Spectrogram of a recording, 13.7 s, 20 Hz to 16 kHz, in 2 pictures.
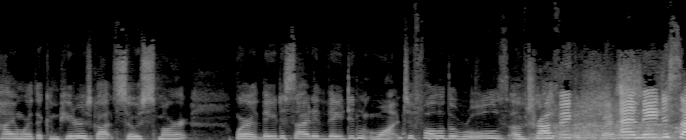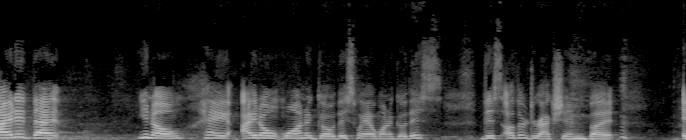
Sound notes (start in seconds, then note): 5.3 attendees laughing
